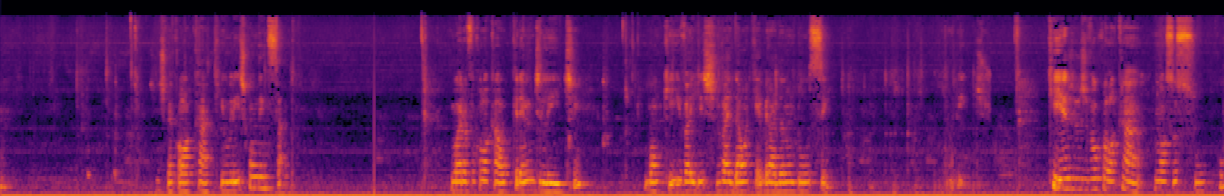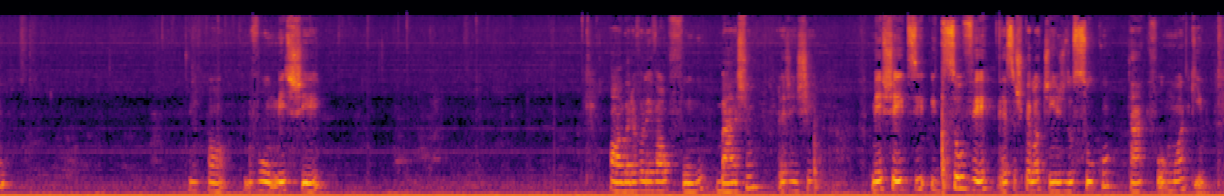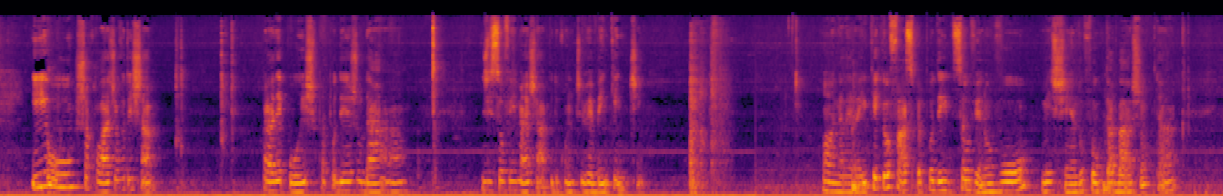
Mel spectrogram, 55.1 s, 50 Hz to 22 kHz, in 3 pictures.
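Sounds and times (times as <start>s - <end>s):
spatula stirring in saucepan: 0.0s - 1.9s, 8.0s - 14.9s
steady low hum: 0.0s - 55.0s.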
